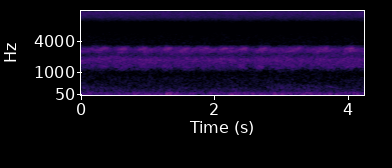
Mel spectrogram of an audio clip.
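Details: Chorus of many frogs croaking together, a steady dense trill-like din in the upper range with no single caller standing out, continuous from start to end.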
